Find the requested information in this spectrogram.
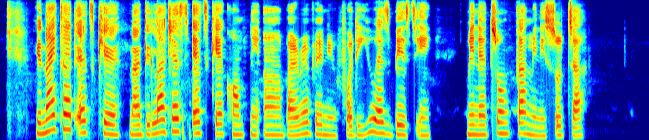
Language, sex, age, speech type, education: Nigerian Pidgin, female, 15-29, spontaneous, tertiary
